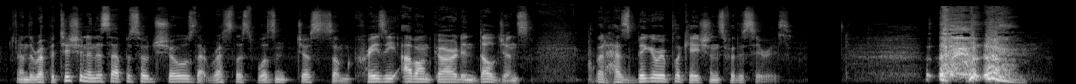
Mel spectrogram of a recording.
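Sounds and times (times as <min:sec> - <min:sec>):
faint hiss: 0:00.0 - 0:10.6
speech: 0:00.2 - 0:08.0, 0:09.2 - 0:10.2
person coughing: 0:09.3 - 0:10.4.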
